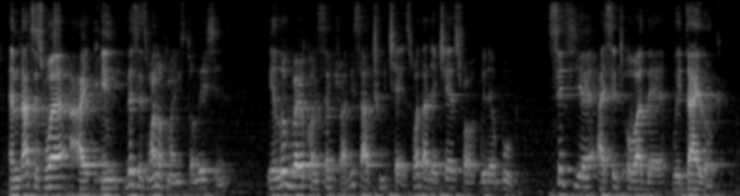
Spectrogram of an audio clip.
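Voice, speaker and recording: Talking at a fairly quick pace, a man is heard with audible echo from the room. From Ghana. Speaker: artist and academic. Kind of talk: lecture.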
